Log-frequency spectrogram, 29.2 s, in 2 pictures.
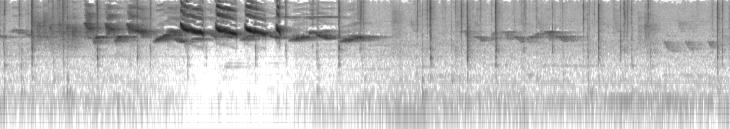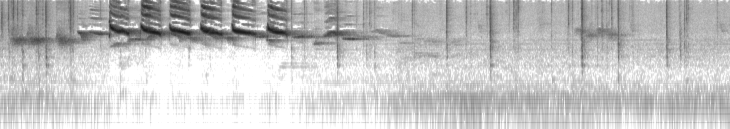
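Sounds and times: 
sharp clicks: 0.0s - 17.3s, 19.7s - 29.2s
Chinese hwamei loud whistled song with warbles: 0.3s - 7.6s, 13.3s - 22.8s.

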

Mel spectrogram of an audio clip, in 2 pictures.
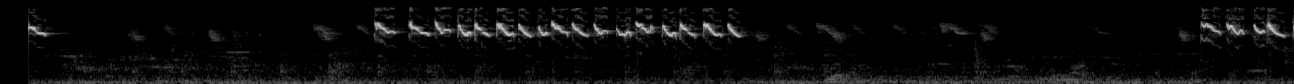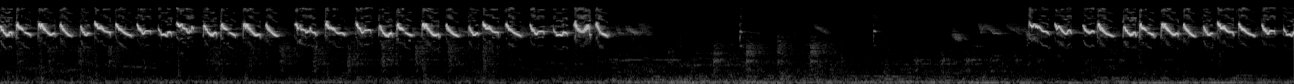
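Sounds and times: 
white-eye chirping song: 0.3s - 2.3s, 3.6s - 7.6s, 11.8s - 20.5s, 21.1s - 25.8s.

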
